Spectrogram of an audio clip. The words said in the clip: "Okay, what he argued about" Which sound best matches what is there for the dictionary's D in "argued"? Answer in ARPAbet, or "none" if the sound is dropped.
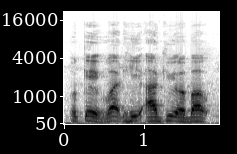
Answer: none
